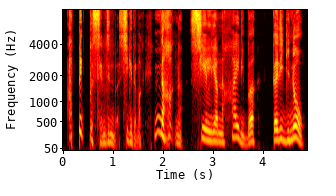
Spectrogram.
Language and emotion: Manipuri, angry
